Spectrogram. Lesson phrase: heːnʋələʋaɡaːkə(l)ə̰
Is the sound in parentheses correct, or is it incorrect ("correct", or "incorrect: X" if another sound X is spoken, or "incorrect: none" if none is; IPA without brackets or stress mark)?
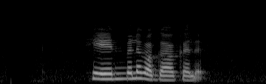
correct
